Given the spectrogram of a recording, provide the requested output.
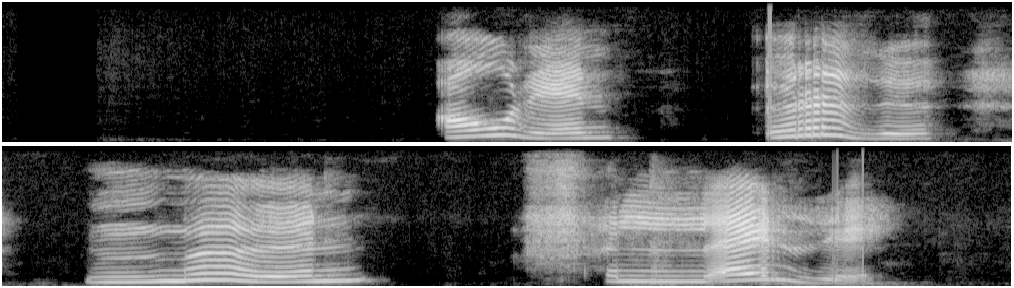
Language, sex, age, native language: Icelandic, male, 6, Icelandic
